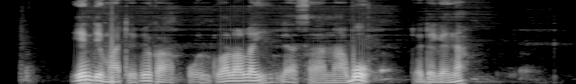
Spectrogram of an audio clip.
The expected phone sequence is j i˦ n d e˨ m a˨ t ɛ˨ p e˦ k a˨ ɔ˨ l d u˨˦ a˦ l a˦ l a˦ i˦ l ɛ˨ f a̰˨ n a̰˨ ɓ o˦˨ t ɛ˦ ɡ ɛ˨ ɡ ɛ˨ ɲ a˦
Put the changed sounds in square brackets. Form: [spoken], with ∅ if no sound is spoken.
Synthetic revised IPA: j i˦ n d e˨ m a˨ t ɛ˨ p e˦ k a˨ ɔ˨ l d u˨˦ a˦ l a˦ l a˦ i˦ l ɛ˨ [s] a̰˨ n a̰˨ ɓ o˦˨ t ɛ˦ [d] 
